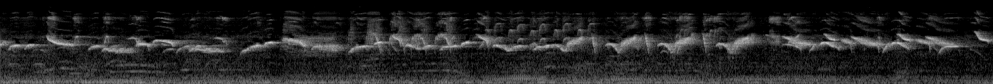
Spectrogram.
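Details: Chinese hwamei singing competitively in moulting season: a continuous, energetic run of melodious whistles, trills and quick slurred phrases, busy and overlapping throughout.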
